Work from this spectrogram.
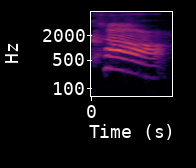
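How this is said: It is said with a British accent.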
